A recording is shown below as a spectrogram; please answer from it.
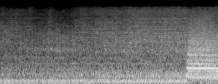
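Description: Train running on the rails with a steady rumble that grows louder, and its horn sounding just before the end.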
